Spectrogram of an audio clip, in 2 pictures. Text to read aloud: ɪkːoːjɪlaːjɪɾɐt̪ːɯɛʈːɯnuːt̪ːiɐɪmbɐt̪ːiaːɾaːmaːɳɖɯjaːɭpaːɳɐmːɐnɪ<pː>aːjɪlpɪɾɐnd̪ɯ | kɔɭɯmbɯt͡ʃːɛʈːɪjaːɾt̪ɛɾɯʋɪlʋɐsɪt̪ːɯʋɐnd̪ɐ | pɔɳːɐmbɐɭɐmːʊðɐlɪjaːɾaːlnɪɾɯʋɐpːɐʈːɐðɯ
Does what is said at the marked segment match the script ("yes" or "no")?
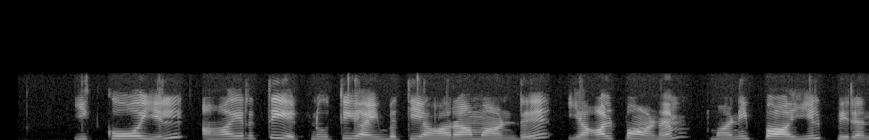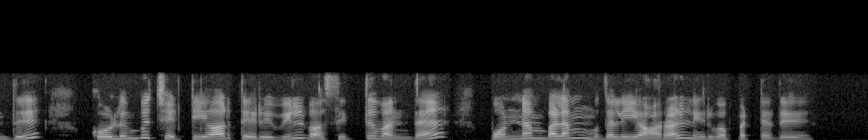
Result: yes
